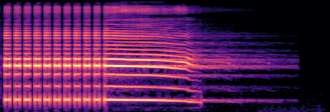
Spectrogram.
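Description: A single held, pitched note of the DJ's outro effect, chopped into a rapid stutter of about eight pulses a second, then held and fading away to nothing past the middle.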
